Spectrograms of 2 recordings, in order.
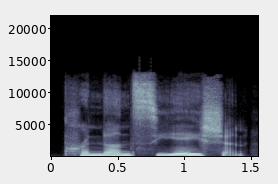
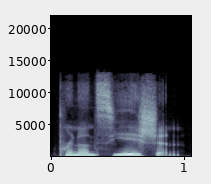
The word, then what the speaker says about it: pronunciation: at the noun form, pronunciation. The stress completely shifts, and that out sound becomes an un sound. It's pronounce, but pronunciation.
